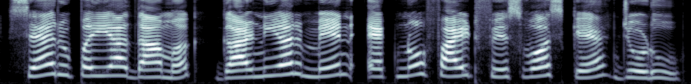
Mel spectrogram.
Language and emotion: Maithili, neutral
